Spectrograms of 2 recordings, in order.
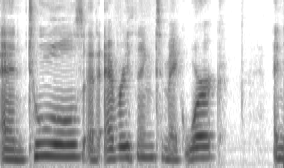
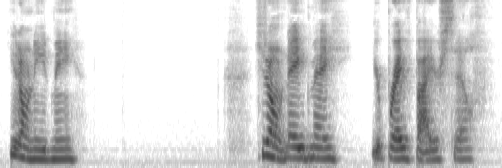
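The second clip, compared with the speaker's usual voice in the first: put-on southern accent with a drawl. Encouraging a viewer who made it work without the pattern: southern accent. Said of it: "I don't know why I went southern there".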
